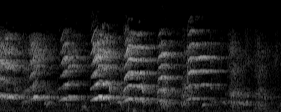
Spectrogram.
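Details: At mealtime a litter of six-week-old dachshund pups, joined by a white Japanese Spitz, gives a short burst of piercing whines that bend upward, roughly four to five per second, fading toward the end.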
